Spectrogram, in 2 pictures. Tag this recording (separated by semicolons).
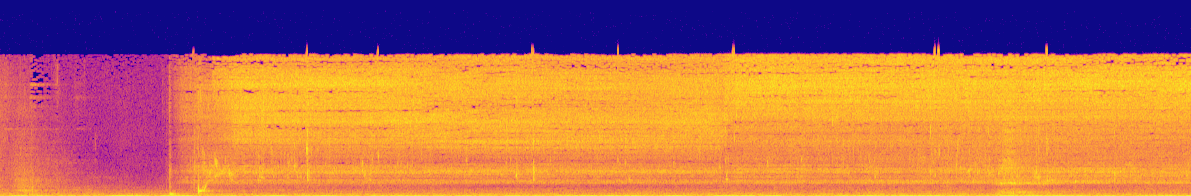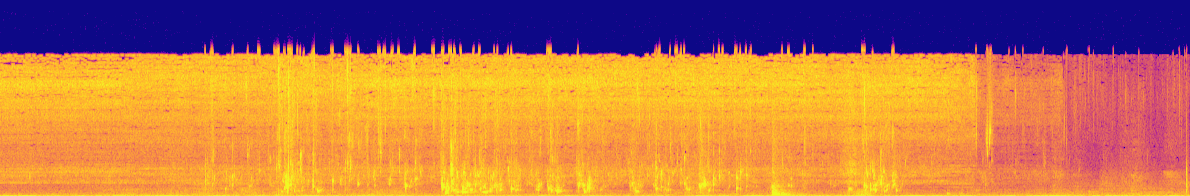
domestic-sounds; recording; water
